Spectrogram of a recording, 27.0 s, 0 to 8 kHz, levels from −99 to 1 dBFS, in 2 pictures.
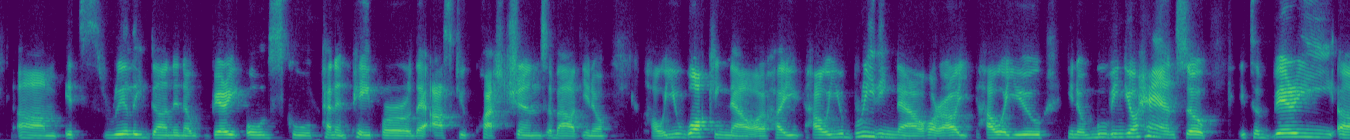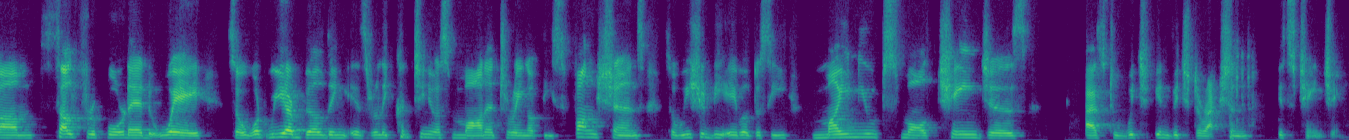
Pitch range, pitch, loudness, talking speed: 150-185 Hz, 160 Hz, -29 LUFS, 180 wpm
